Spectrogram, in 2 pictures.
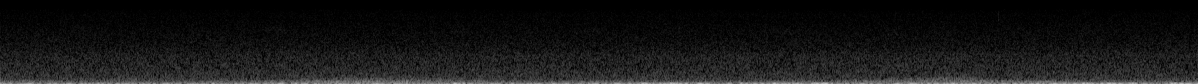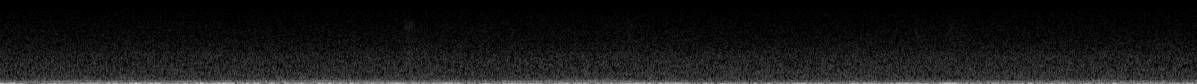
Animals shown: forest ambience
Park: Katahdin Woods and Waters National Monument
